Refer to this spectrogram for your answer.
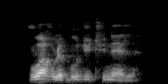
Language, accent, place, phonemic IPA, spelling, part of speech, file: French, France, Lyon, /vwaʁ lə bu dy ty.nɛl/, voir le bout du tunnel, verb, LL-Q150 (fra)-voir le bout du tunnel.wav
- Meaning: to see the light at the end of the tunnel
